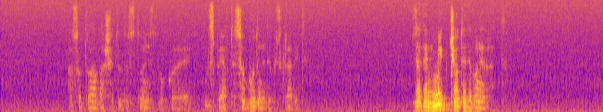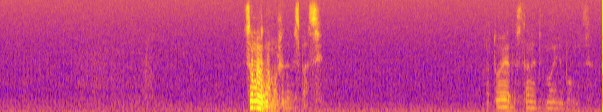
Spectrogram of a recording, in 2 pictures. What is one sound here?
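A man speaks in short, stern bursts with pauses between them.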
